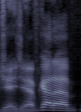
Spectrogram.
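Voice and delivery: usual speaking voice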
